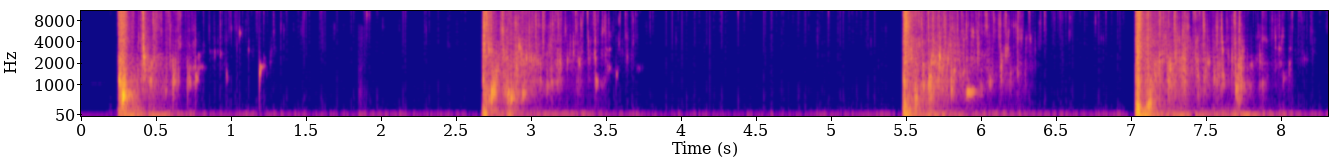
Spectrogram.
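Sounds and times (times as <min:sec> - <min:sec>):
small object gently splashing into water: 0:00.3 - 0:00.8, 0:02.7 - 0:03.4, 0:05.5 - 0:06.1, 0:07.0 - 0:07.8.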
